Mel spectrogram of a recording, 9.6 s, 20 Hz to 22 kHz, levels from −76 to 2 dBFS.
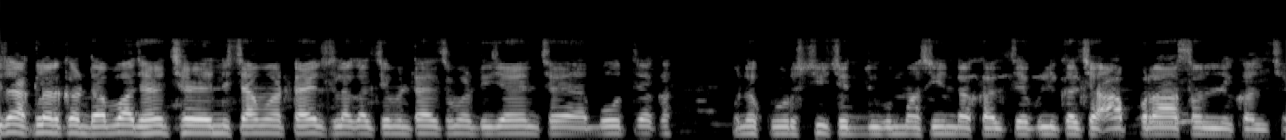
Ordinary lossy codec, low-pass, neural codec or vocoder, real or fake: none; none; none; real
